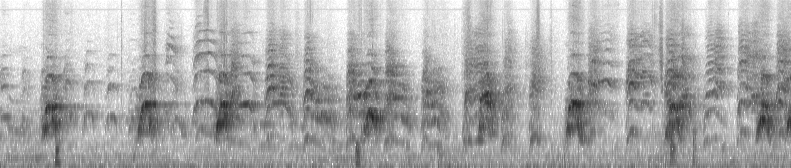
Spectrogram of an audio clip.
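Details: Beagle giving a steady run of loud, ringing bays and yelping barks, roughly one each second, some with rising, wavering yip tones and short whimpering notes between them.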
